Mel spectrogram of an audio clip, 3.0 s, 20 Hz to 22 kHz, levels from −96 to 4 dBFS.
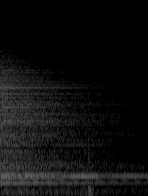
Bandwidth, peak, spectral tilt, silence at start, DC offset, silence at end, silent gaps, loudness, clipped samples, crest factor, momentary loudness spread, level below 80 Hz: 16 kHz; -44 dBFS; -3 dB/octave; 0 s; under 0.1%; 0 s; none; -61 LUFS; under 0.1%; 18 dB; 10 LU; -88 dBFS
